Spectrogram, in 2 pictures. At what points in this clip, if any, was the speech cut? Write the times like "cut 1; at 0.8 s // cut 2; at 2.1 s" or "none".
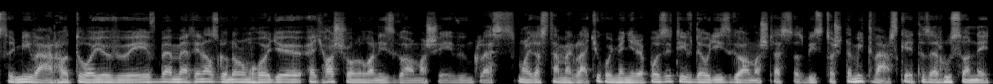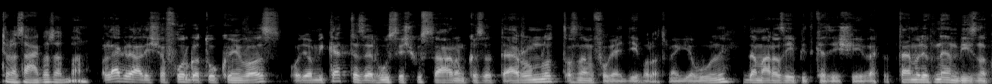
cut 1; at 17.4 s // cut 2; at 18.7 s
